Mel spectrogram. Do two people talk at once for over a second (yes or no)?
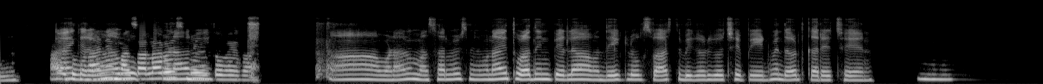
yes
